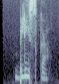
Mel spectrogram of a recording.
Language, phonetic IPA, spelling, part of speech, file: Russian, [ˈblʲiskə], близко, adverb / adjective, Ru-близко.ogg
- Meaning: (adverb) 1. close, nearby 2. intimately; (adjective) short neuter singular of бли́зкий (blízkij)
